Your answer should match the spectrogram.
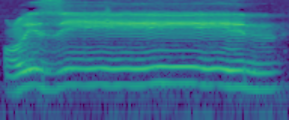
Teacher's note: زا کو یا کے ساتھ ملا کر یا کو ایک الف کے مقدار کھینچیں گے، یا حروف مدہ ہے، آخر میں نون ساکن ہے۔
